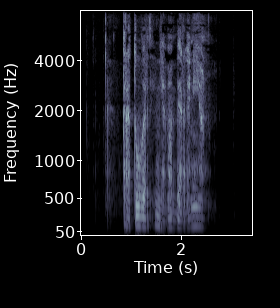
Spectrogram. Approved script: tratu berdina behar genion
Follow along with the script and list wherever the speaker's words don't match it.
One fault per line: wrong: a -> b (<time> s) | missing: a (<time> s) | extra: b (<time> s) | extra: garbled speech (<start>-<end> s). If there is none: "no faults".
extra: eman (1.7 s)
